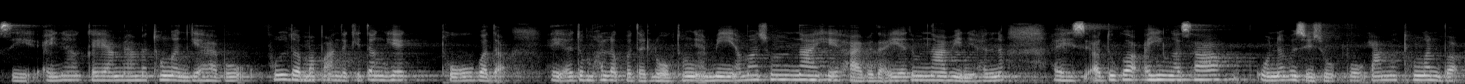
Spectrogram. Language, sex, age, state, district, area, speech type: Manipuri, female, 45-60, Manipur, Kakching, rural, spontaneous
